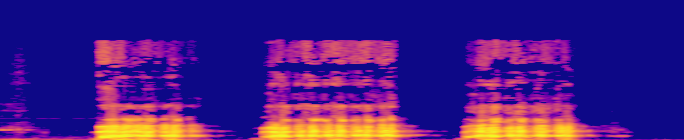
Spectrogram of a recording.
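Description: Three loud sheep bleats in a row, each a wavering, nasal baa lasting about half a second with short pauses between, and no talking around them.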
